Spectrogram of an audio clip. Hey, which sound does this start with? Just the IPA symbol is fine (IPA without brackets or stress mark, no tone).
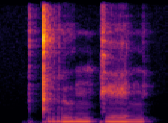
t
